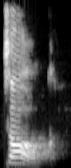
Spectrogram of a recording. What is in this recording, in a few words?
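"talk", Nigerian Pidgin, female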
